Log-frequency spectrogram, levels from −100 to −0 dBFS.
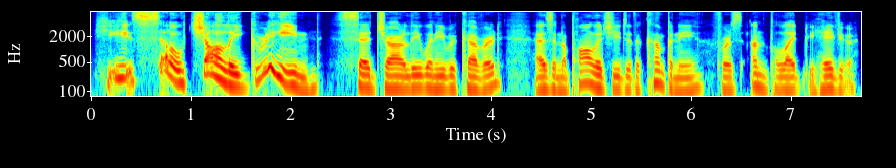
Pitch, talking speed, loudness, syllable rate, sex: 135 Hz, 155 wpm, -20 LUFS, 5.1 syllables/s, male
